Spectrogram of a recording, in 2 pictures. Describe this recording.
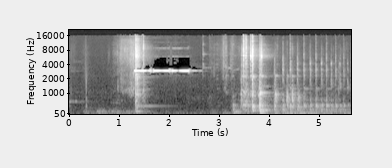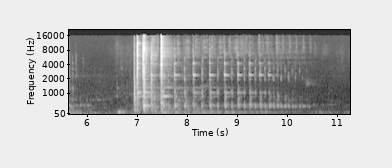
Subway, card swipe, double beep and turnstile
Swiping a Metrocard with sufficient fare in the NYC subway produces a double-beep
swipe, underground, york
